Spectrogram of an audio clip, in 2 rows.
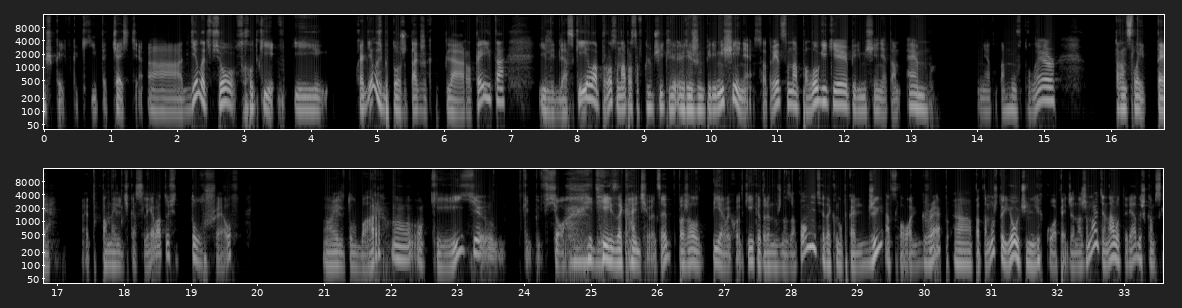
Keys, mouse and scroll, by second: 4.4-6.5 middle drag, 6.1 r, 13.2 m, 16.4-19.5 typing, 20.5 middle click, 20.8-21.6 scroll down 1, 21.6-22.6 scroll down 1, 21.6 t, 22.0 t, 22.8-23.1 scroll up 1, 23.1-24.9 middle drag, 26.2-29.8 middle drag, 29.2 g.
